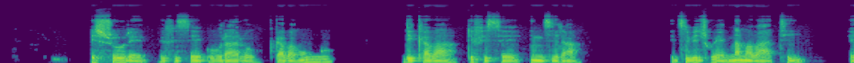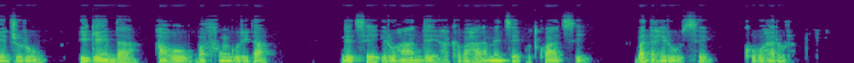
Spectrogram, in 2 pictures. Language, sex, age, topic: Rundi, male, 25-35, education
